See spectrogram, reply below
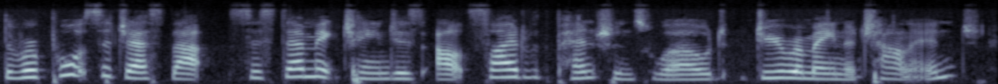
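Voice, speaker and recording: A woman co-hosts a podcast, working through a scripted roundup of pension news at a measured, explanatory pace. Her voice sits fairly high and carries a gravelly fry, and the recording is dry and close with no room sound. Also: fairly bright tone, no echo. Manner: measured and explanatory, slowing for key points. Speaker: podcast co-host.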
